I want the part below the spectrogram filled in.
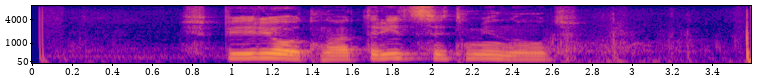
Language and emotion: Russian, neutral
